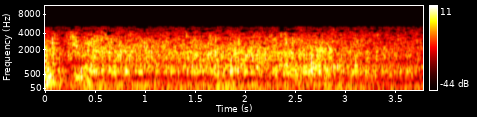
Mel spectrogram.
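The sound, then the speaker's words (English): A tap turned on full blast runs hard and steady while flower stems are snipped, a dense, continuous rush of water that stays at the same loud level throughout, with no voices. “turns the water on full blast as she snips the stems of her flowers with unusual vigor.”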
